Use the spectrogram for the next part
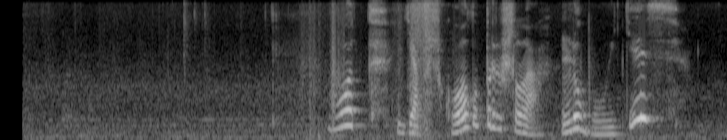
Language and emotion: Russian, positive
